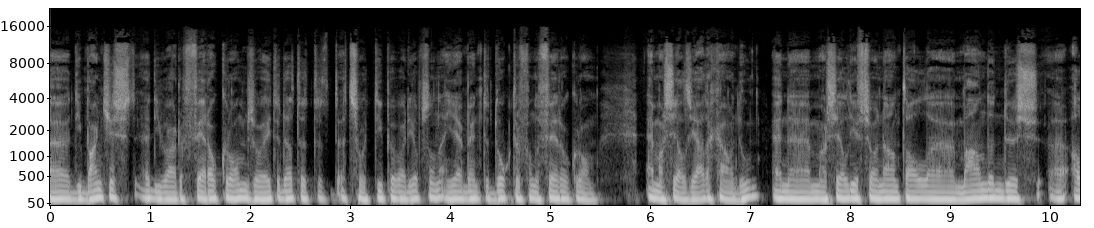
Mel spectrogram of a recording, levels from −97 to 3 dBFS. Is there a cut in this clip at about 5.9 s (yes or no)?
no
